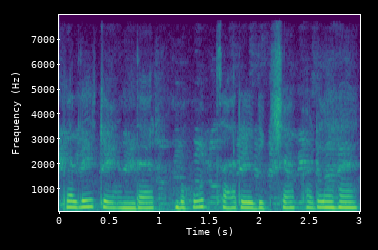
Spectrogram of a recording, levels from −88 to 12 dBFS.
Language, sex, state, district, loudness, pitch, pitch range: Hindi, female, Punjab, Fazilka, -13 LUFS, 230 Hz, 225-240 Hz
